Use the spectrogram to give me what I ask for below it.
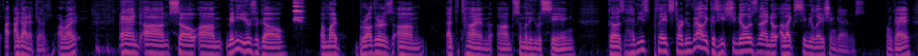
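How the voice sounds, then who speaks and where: A man hosting a casual podcast interview, excitable and loud, swearing freely and calling his guest dude. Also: medium pitch, moderate pace, no room sound. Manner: excitable, swears a lot, calls people dude. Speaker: podcast host.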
